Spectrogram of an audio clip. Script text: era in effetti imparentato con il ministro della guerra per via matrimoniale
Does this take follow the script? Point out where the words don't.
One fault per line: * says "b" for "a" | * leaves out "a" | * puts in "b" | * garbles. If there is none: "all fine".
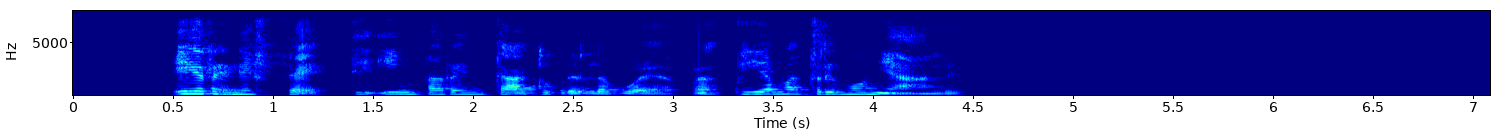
* leaves out "con il ministro"
* leaves out "per"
